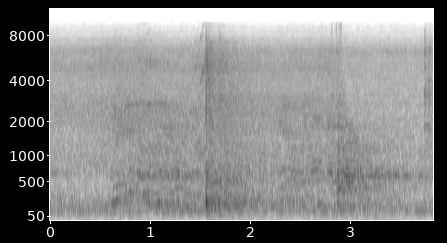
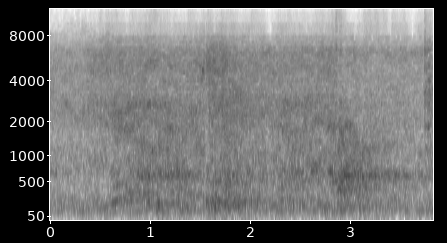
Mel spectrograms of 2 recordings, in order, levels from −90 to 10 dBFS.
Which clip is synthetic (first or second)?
second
